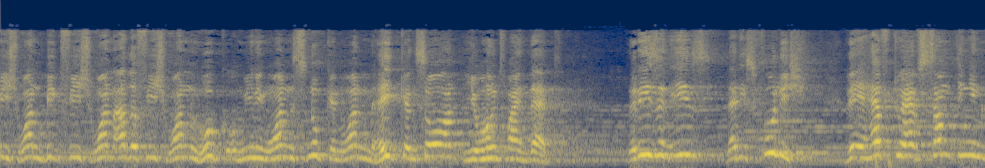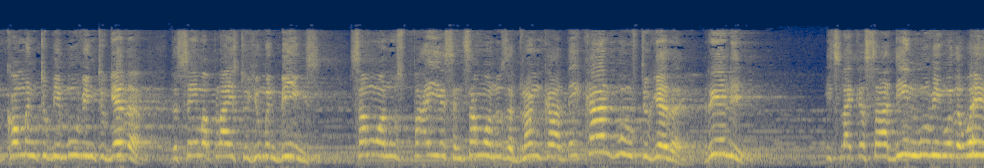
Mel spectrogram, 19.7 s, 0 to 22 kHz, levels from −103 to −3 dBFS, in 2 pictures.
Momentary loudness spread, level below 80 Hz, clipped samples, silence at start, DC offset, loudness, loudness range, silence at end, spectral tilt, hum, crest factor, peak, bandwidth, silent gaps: 10 LU; -56 dBFS; under 0.1%; 0 s; under 0.1%; -19 LUFS; 3 LU; 0 s; -3.5 dB/octave; none; 18 dB; -2 dBFS; 11 kHz; none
